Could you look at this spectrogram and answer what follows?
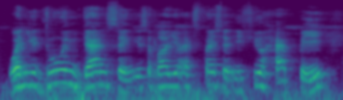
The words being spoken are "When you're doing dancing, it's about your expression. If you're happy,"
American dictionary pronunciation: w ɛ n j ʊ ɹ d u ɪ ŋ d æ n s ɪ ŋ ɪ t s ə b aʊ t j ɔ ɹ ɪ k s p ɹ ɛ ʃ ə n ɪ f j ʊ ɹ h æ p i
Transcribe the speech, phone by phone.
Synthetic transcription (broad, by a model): w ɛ n j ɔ d u ɪ ŋ d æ n s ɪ ŋ ɪ t s ə b aʊ t j ɔ ɹ ɪ k s p ɹ ɛ ʃ ə n ɪ f j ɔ h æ p i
